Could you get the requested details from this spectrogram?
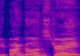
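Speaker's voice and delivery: very high, loud yell projected across distance. Explaining how learners find their way, picturing calling across a cornfield, yelling. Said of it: "I'm like yelling at you on the".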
